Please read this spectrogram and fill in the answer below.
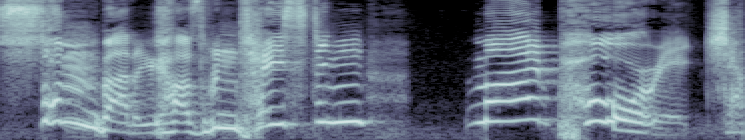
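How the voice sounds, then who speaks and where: In a put-on character voice, a female-sounding speaker growls at an extremely high pitch and a very slow pace. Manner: growling.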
